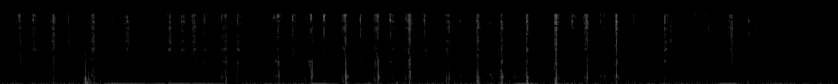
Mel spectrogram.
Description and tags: scissors open close1
open, scissors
